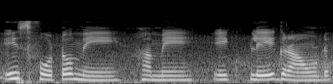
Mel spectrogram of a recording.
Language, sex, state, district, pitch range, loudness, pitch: Hindi, female, Chandigarh, Chandigarh, 200-230 Hz, -15 LUFS, 215 Hz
